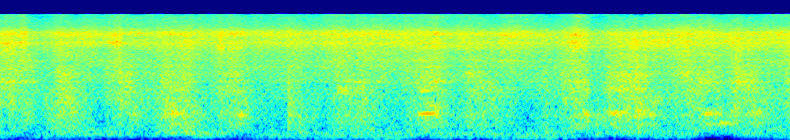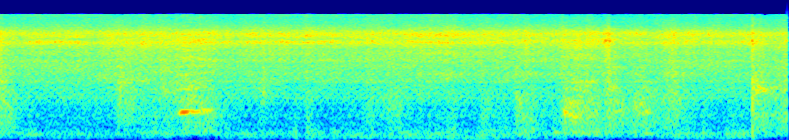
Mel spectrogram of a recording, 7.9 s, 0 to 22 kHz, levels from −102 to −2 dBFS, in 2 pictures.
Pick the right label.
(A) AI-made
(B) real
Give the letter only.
A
